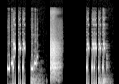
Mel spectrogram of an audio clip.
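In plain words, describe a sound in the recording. A gavel bangs once.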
